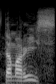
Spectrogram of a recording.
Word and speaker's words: Damaris: Or she says Damaris. That's how you say her name.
